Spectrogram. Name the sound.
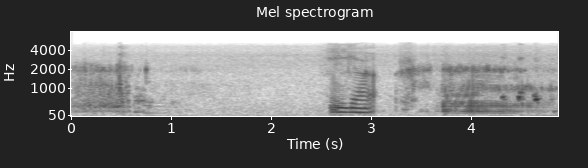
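person snoring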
